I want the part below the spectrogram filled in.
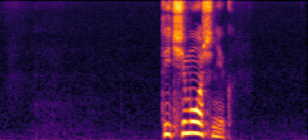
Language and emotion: Russian, angry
